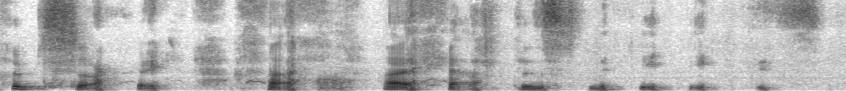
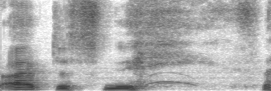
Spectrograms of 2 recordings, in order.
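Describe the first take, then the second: First: Slow, laughing through a held sneeze. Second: Said in the usual way. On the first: Real, not acted. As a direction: giggle while fighting a sneeze.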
